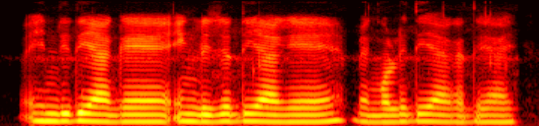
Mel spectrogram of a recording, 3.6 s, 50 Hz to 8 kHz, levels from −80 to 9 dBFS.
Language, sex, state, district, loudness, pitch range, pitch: Chakma, female, Tripura, Unakoti, -16 LUFS, 160-170 Hz, 165 Hz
